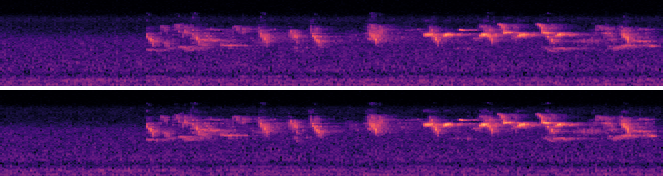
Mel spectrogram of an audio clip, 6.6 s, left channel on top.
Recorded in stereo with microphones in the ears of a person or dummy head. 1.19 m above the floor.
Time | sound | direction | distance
1.4 | a bird | 15° right (ahead or behind) | 1.2 m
